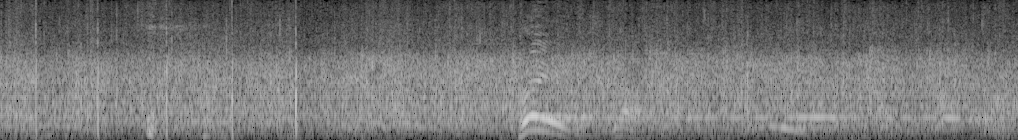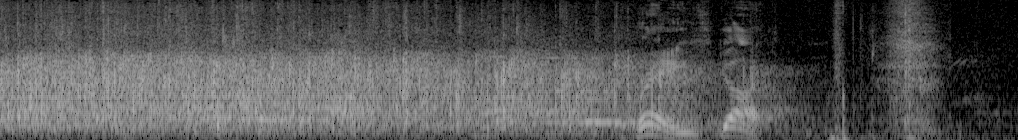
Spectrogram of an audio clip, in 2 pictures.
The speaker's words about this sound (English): If you're glad for the cleansing of sin, let's clap our hands unto him right now.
